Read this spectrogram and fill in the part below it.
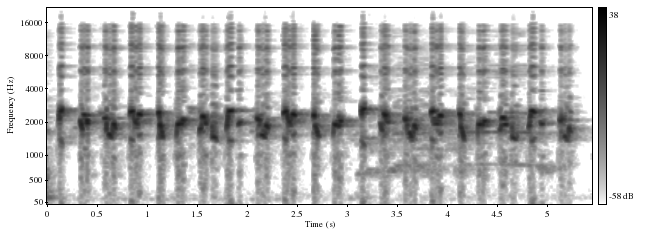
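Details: Long 'ropel' song of a sooty-headed bulbul, used as a model for untamed birds: quick, evenly spaced whistled syllables, about four per second, each sliding downward. Clean, silent background.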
